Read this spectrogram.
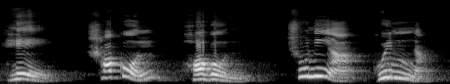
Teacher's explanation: তালব্যস এবং দন্তস ধ্বনি আমরা দেখছি হ ধ্বনিতে পরিণত হল · অঞ্চল বিশেষে দন্তস্য এবং কালব্যস ধ্বনি হ ধ্বনিতে পরিণত হয়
